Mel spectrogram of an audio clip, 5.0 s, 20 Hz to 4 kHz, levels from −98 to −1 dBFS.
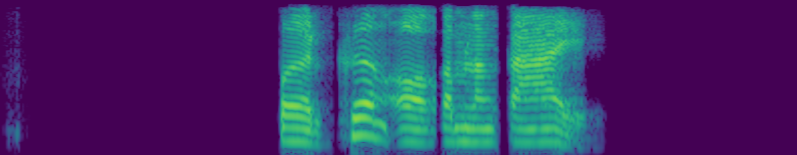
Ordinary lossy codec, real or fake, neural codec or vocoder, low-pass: AAC, 16 kbps; real; none; 3.6 kHz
